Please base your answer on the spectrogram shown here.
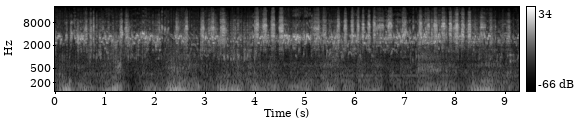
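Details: In a colony setting, happy Australian budgies twitter continuously, rapid high clicks and tweets forming a rhythmic, busy chorus with occasional short lulls and low background rumble.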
